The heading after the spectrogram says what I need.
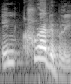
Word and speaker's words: incredibly: I saw a movie with an incredibly strong man in it. Incredibly. How many syllables does that have? 4 syllables. And the second one is stressed.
